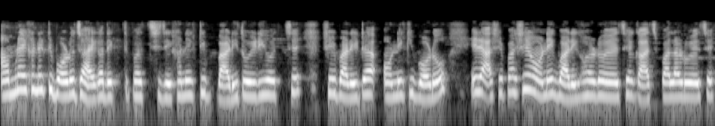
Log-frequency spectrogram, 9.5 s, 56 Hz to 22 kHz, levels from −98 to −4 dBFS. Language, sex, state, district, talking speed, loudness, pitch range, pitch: Bengali, female, West Bengal, North 24 Parganas, 170 wpm, -15 LUFS, 225-275 Hz, 245 Hz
